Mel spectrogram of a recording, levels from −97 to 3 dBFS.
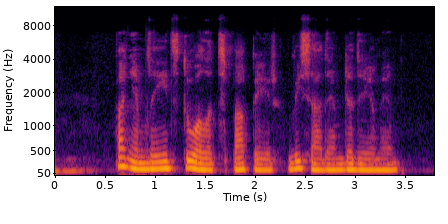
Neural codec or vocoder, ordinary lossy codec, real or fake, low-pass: none; Opus, 32 kbps; real; 7.2 kHz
